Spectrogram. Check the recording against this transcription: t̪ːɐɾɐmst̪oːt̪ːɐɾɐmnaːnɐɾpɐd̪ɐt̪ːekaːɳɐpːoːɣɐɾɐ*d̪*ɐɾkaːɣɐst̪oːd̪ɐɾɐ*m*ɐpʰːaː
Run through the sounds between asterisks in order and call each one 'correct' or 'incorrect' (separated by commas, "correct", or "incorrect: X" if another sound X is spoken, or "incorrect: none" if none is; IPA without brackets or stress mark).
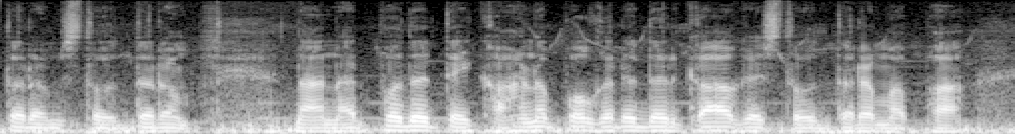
correct, correct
